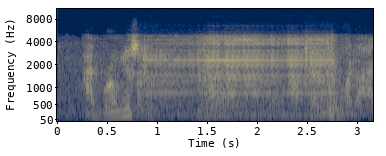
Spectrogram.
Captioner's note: door buzzing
